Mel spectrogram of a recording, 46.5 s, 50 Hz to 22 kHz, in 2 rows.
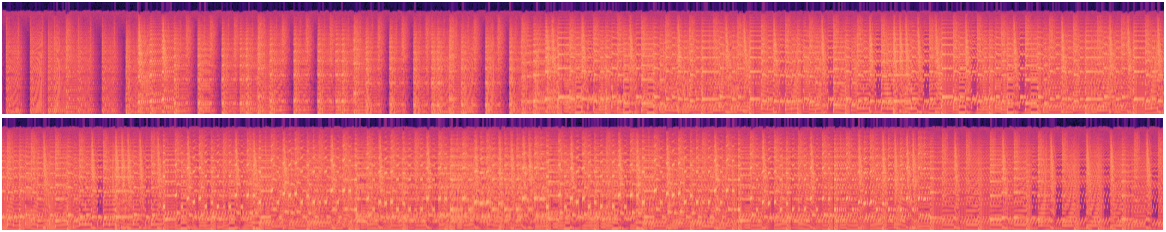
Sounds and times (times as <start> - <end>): Video game music: 0.0 - 46.4.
